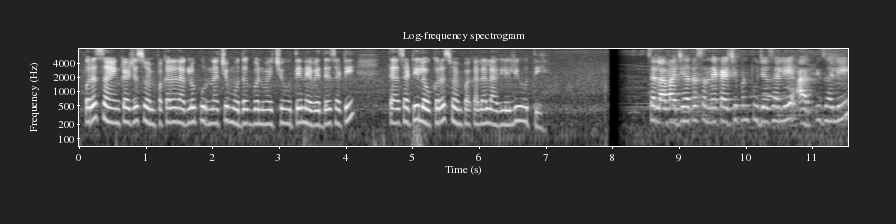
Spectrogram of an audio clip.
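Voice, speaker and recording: A woman's voice: mid-range voice, slight background noise. A woman in her thirties filming a casual family vlog at home, chatting to viewers and coaxing a small child. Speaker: family vlogger.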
